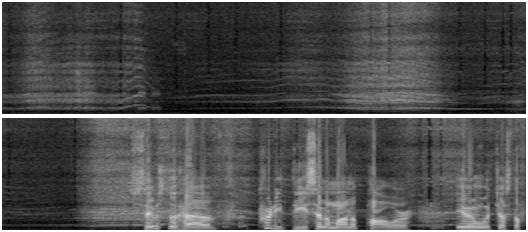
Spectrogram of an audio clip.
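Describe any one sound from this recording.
A model plane's motor whines overhead, rising and falling in pitch and growing loud as it flies low and close.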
